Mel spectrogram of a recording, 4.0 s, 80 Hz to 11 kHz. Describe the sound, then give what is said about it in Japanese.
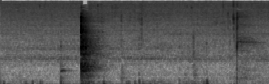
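A brief rustling clatter as leeks and shimeji mushrooms drop into about 10 g of butter in a pan over medium heat, followed by a few faint scattered clicks and taps. “バターを 10g ぐらい入れます。火は中火ぐらいで、長ネギとしめじをもう入れてしまいましょう。”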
